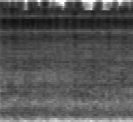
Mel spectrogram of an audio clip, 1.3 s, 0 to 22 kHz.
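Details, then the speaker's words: 1966 Bridgestone 175 two-stroke twin, sat 30+ years, after clearing the plugged left exhaust of insulation and refilling the transmission: busy, even buzz at idle, steady, no cutting out or spitting; runs much better; normal idle. "runs so much better because after I got that transmission feel in and I got a call I just do a good job with the sealer"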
